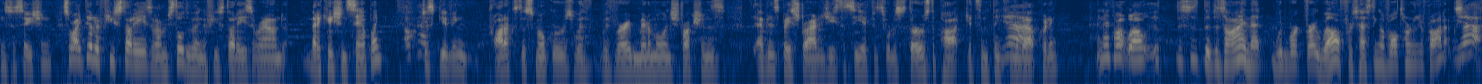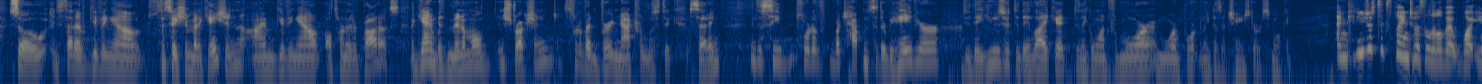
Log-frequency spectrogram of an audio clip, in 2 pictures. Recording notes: at the US E-cigarette Summit in Washington DC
